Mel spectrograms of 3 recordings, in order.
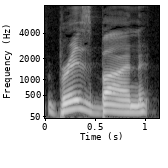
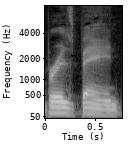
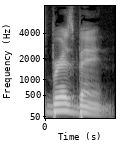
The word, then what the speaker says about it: Brisbane: It's pronounced Brisbane, not Brisbane, but that's a common mistake." – Well, yeah, but we're from America. We don't pronounce anything the same as you guys. – It's Brisbane.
